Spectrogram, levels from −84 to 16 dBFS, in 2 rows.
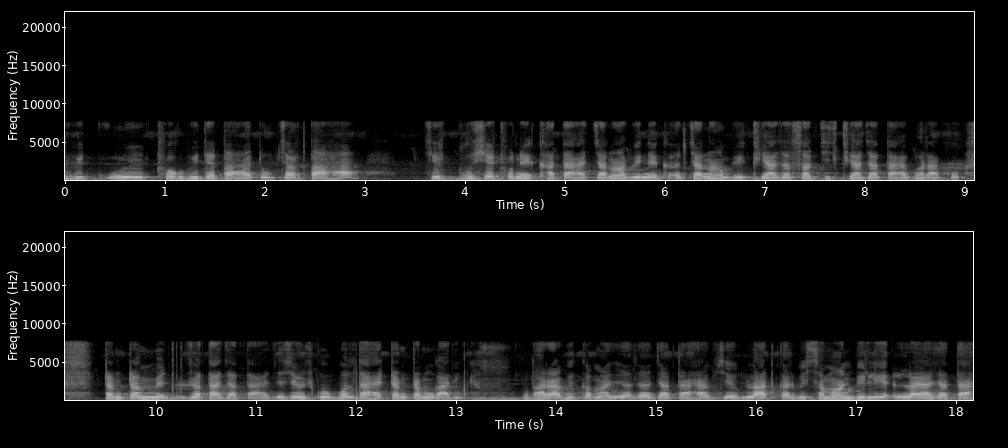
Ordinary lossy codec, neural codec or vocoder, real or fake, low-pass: none; none; real; none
